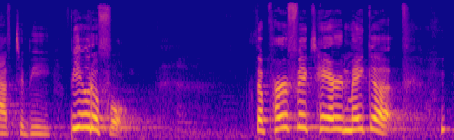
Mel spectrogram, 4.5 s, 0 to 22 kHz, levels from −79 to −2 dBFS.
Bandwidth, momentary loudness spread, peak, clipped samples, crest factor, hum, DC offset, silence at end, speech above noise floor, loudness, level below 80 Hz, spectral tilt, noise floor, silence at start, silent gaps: 19.5 kHz; 15 LU; -2 dBFS; under 0.1%; 16 dB; none; under 0.1%; 0.1 s; 34 dB; -17 LUFS; -58 dBFS; -5 dB/octave; -51 dBFS; 0 s; none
